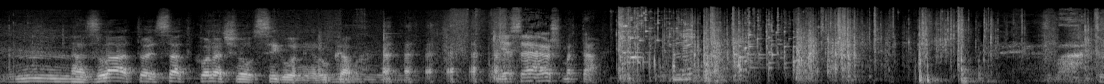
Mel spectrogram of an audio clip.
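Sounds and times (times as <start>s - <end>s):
crashing breaking impacts: 6.2s - 10.0s.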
